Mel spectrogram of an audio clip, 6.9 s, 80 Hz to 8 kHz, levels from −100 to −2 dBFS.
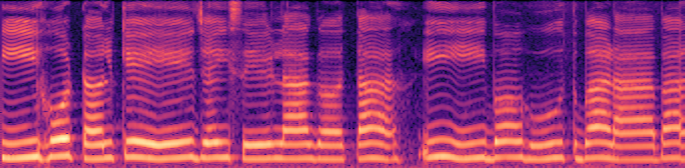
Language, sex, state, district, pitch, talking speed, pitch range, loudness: Bhojpuri, female, Uttar Pradesh, Gorakhpur, 255 Hz, 80 wpm, 245-270 Hz, -17 LUFS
